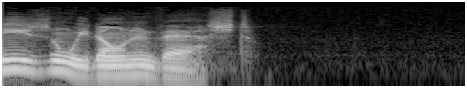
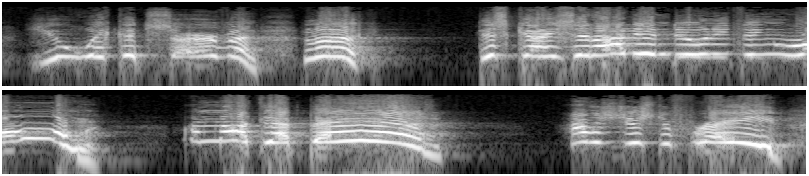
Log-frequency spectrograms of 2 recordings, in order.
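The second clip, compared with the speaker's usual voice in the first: high, loud, strained cry of the servant; high crying plea, loud; angry king and pleading servant; 9 dB louder than usual. Acted. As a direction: shout the excuse like a cornered servant. Preacher voicing angry king, servant.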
